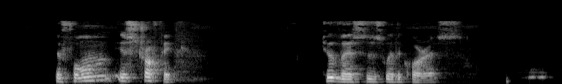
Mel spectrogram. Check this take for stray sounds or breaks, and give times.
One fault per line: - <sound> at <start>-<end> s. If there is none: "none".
none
